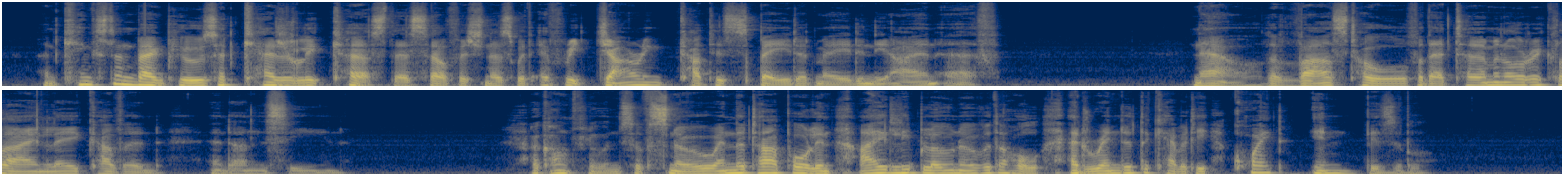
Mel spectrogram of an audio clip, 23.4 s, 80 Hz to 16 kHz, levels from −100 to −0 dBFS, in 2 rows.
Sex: male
